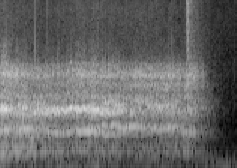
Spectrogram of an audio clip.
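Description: A latest-model convertible car skids to a halt on a dusty Kansas road with one loud, sustained tire screech lasting over a second, then cuts off abruptly. Prominent, with no voices.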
